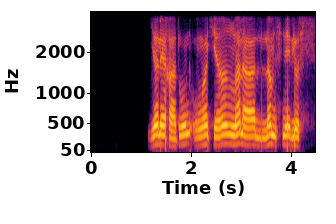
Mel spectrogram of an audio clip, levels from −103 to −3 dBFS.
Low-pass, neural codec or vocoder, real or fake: 3.6 kHz; codec, 44.1 kHz, 7.8 kbps, Pupu-Codec; fake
